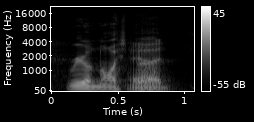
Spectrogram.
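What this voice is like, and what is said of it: Bad put-on British accent. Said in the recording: “if you were in the UK ... That was a bad accent.”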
